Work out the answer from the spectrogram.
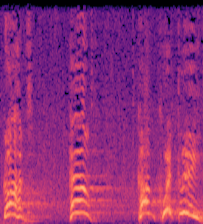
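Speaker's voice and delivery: frantic high yells for help; shouting for help. Acted. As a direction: cry out for help. Game character cries for help.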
